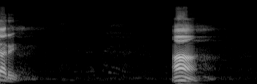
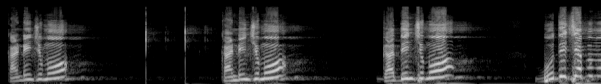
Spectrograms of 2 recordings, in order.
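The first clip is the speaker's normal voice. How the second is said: loud, higher, building scripture cry; fiery pulpit proclamation of scripture; preaching at full force; 5 semitones higher, 9 dB louder, slower than usual. Acted. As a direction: thunder Paul's command at the church.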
